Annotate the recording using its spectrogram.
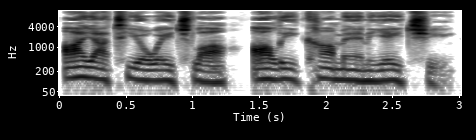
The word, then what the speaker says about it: Ayatollah Ali Khamenei: While Supreme Leader Ayatollah Ali Khamenei, pronounced Ayatollah Ali Khamenei, remains in power, the regime is currently managing significant speculation about the future of the clerical hierarchy.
